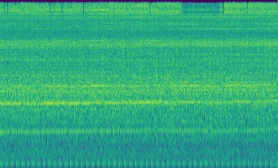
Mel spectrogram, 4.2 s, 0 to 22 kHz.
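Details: Yamaha Riva 125 XC scooter idling after starter clutch replacement, rear clutch relining and bell housing buffing: uneven rattly drone with faint high whine, worse with throttle; owner suspects worn variator weights, cause unconfirmed.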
